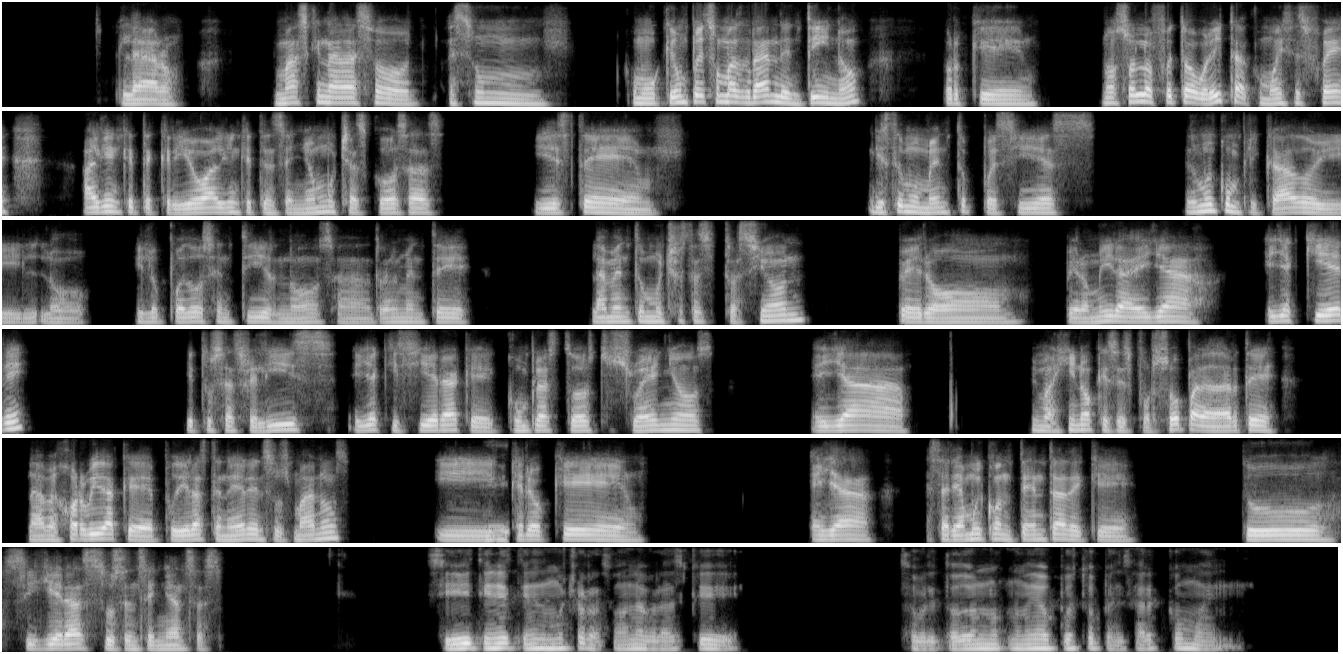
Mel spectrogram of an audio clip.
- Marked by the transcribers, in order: tapping
- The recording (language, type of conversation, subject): Spanish, advice, ¿Cómo ha influido una pérdida reciente en que replantees el sentido de todo?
